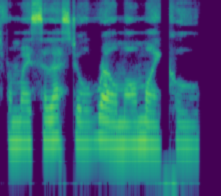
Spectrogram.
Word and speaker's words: Michael: My two eldest sons from my celestial realm are Michael, truly pronounced more like Mikhail and Hel-El.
